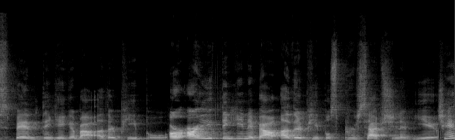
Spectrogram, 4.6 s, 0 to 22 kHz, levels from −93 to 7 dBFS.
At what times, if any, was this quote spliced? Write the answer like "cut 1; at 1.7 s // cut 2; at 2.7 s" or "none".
none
